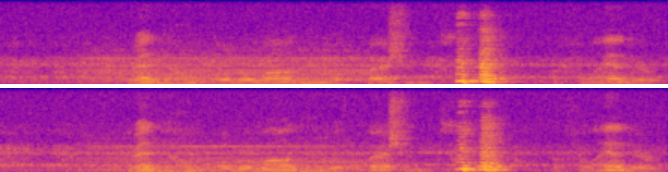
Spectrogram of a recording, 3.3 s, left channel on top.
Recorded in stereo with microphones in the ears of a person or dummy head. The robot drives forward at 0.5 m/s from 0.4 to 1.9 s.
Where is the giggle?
50° left (ahead or behind), 1.2 m.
